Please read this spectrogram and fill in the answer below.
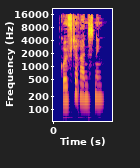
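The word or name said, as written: grøfterensning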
